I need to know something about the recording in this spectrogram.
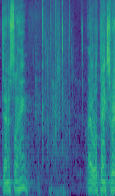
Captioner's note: applause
